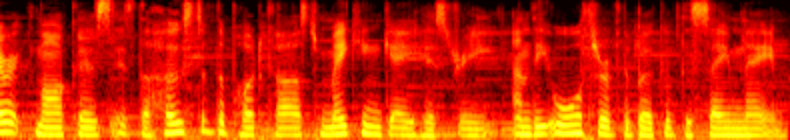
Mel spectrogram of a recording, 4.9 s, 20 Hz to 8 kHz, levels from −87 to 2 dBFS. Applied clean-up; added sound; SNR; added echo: none; none; none; none.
